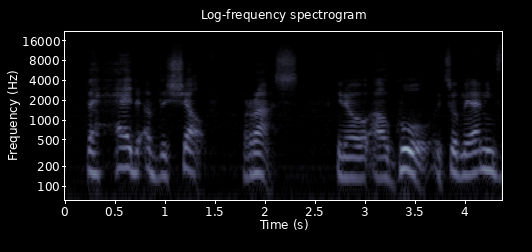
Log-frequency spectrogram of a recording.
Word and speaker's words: Ra's al Ghul: Ras, Al Ghul. So that means the demon's head. So it's not Raish, it's not Raz, which is close. It's more like Ras.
